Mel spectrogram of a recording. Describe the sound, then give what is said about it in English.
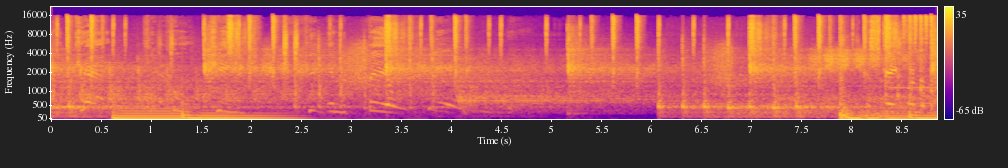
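A heavy old-school rap track kicks in loud, with booming deep bass notes, sharp percussive hits and gritty, distorted textures driving a steady rhythm throughout. “It is heavy, heavy old rap.”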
